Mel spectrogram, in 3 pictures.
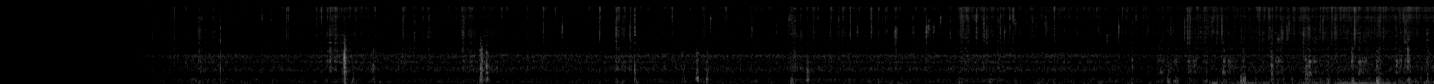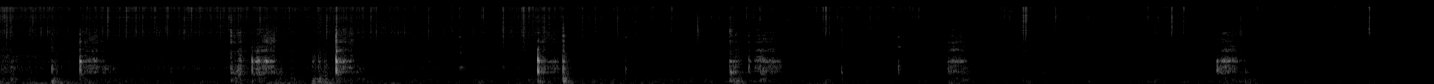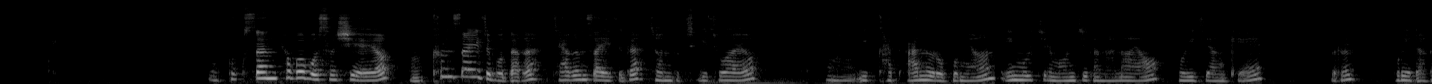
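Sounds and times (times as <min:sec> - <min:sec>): mushrooms sizzling in oil: 0:01.3 - 0:28.7.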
